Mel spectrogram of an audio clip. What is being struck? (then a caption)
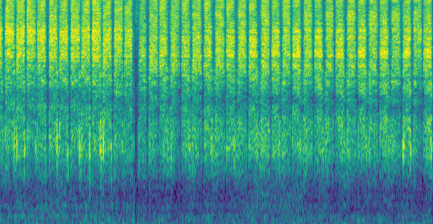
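Felt-tip marker on a paper sheet. The felt tip of a white alcohol marker, held in fingers with painted nails, is rubbed back and forth across a thin printed Minion coloring page lying flat on a dark surface. The continuous coloring strokes make a quick, steady, bright scratchy rubbing sound with a soft pulsing rhythm. There is a brief pause just before the halfway point.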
